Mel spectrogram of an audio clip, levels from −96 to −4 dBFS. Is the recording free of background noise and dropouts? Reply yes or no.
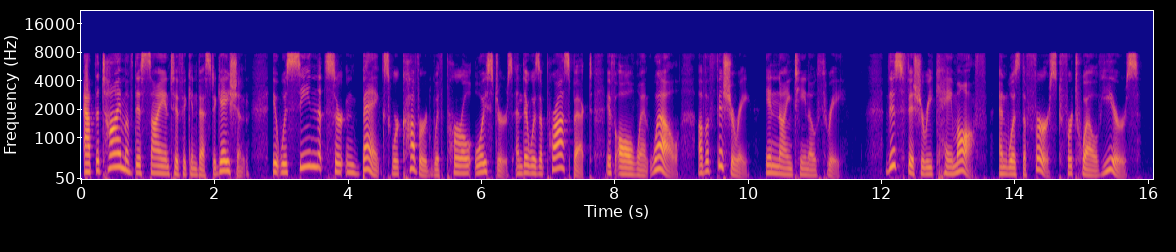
yes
